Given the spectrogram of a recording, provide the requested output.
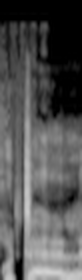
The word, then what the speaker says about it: hotel: We stayed at a 5-star hotel in Paris. Stress is on the second syllable again and not on the first one.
